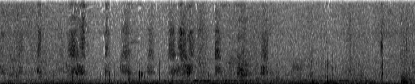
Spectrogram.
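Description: Faint scratching of writing strokes, a run of short quick strokes as a figure is written or drawn, over a low steady hum.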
